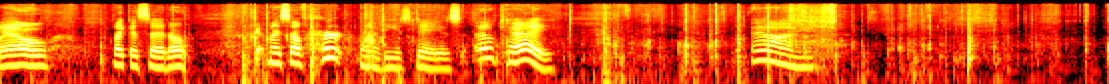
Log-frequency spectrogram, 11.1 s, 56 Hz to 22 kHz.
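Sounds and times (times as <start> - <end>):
cardboard and plastic wrap rustling: 0.0 - 11.0.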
